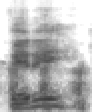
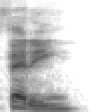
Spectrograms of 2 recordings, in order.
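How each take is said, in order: First: The name ends with an 'eh' sound. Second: The name ends with an 'ee' sound. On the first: The speaker calls it right. "It is Fede, short for Federico" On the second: The speaker calls it wrong. "It's not Fetty, all right, not like a Fetty Wap"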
